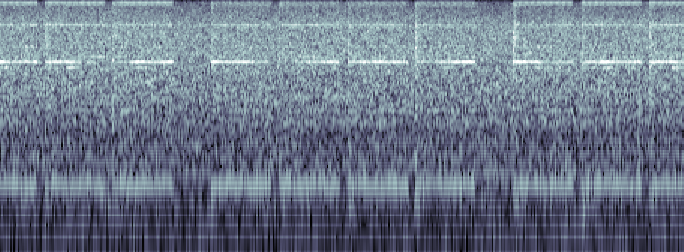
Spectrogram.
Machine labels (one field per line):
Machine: slide rail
